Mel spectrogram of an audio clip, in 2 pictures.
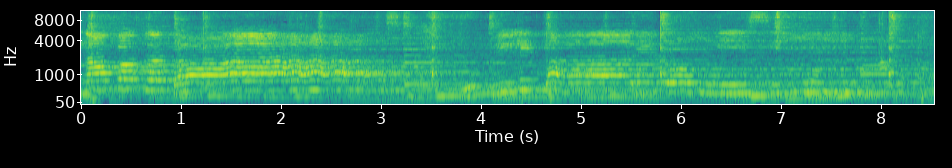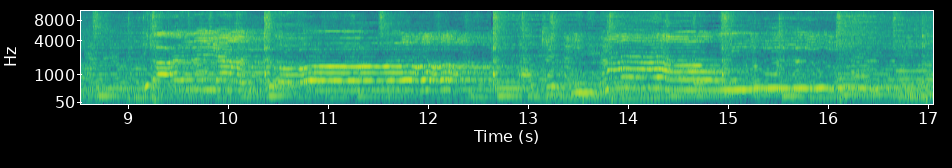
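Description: A child singing a song in a high voice over backing music, holding some long notes.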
